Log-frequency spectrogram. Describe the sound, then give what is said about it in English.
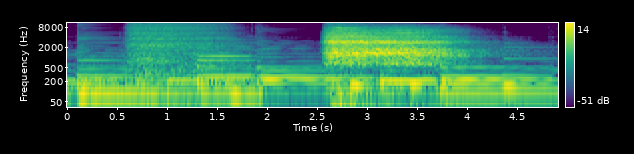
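A deep breath in and then out over soft, gentle background music. The airy inhale comes first, followed by a louder, longer exhale that slowly fades. “Take a deep dragon breath in and out.”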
